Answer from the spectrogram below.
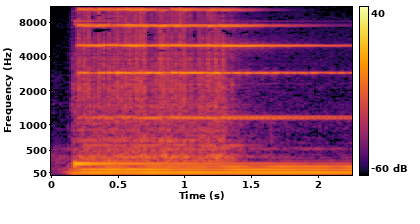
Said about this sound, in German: Bei Familie Hermann zu Hause klingelt das Telefon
